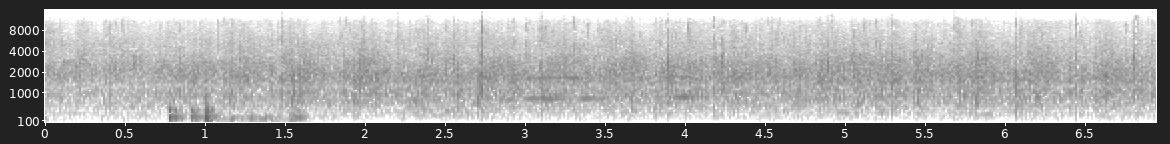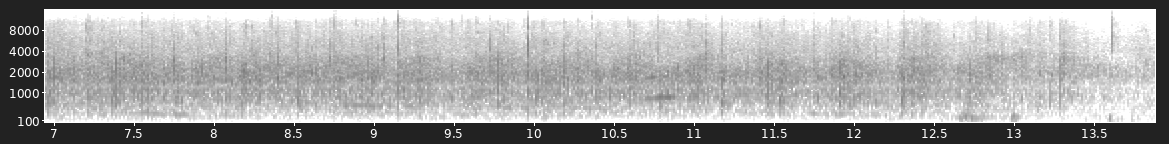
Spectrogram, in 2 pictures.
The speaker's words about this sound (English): Let's give Jesus a great big hand clap of praise.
